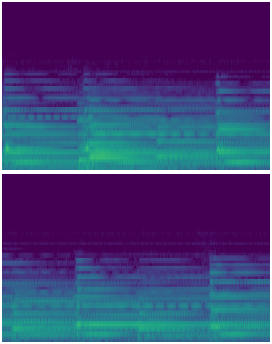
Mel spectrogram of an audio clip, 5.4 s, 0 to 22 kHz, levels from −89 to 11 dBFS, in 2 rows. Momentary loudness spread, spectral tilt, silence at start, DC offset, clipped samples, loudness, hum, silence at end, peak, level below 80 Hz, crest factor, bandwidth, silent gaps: 8 LU; -9.5 dB/octave; 0 s; under 0.1%; under 0.1%; -30 LUFS; none; 0 s; -12 dBFS; -56 dBFS; 18 dB; 5.2 kHz; none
